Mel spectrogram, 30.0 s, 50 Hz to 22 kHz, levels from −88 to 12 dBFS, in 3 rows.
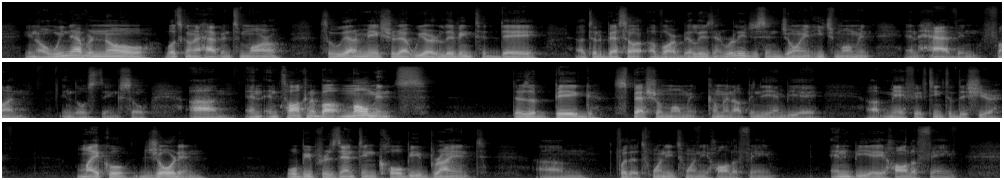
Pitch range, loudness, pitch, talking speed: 75-85 Hz, -31 LUFS, 80 Hz, 170 wpm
